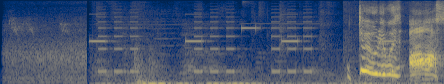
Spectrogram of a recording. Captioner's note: device beeping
